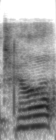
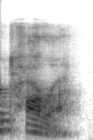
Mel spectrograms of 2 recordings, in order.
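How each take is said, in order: First: Tara with the first vowel as in "air"; Tara as TAIR-uh. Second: Tara with the first vowel as in "car"; Tara as TAR-uh. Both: Shown as a demonstration. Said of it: "is it Tara or Tara".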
